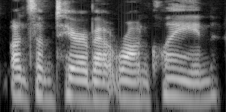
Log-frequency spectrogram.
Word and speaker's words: Klain: And there's no one in Washington who has any confusion about how you say Ron Klain. It looks like rain and Spain and plane and Maine and vein, and it rhymes with all of those things.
